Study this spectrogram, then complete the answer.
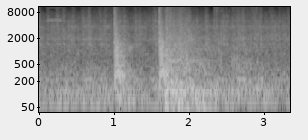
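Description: A metal machine is struck with a loud, clanking bang.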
